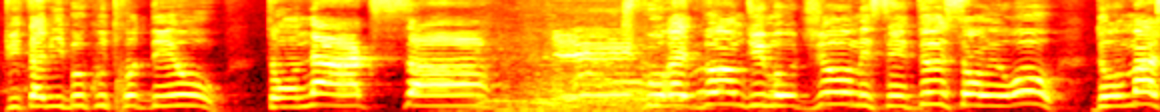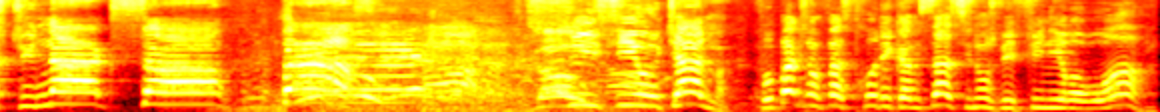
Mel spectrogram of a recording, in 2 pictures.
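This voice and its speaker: Very high-voiced mocking battle rapper. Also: male voice, steady tone, moderate pace, crowd noise. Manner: mocking, loud taunting delivery. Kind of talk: a cappella rap battle verses.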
